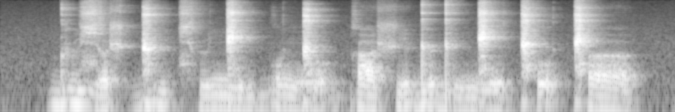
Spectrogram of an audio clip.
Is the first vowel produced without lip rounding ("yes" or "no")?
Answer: no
